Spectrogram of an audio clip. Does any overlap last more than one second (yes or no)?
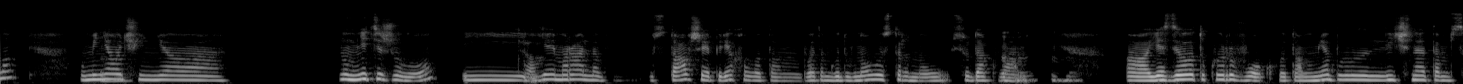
no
